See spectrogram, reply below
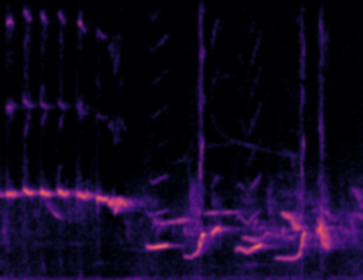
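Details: Oriental magpie-robin singing to provoke a rival to fight: a long high whistle slowly slides lower, followed by several loud upward-swooping whistled notes with sharp accents, all clear and close.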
